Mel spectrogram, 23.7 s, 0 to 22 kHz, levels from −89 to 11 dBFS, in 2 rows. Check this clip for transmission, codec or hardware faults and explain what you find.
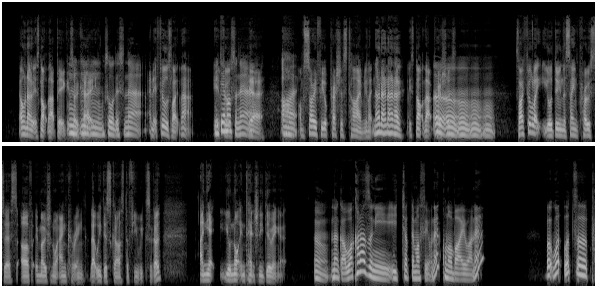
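Nothing in the clip points to a fault. There is nothing in the speech that calls for an explanation.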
